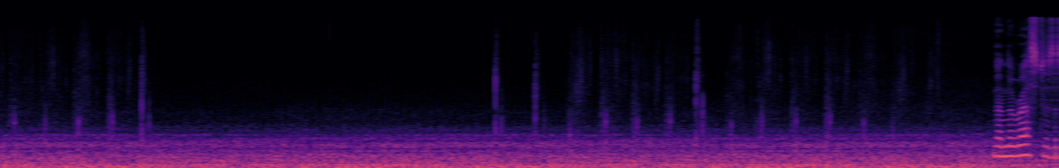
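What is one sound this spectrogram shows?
Footsteps clack on a stone floor.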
